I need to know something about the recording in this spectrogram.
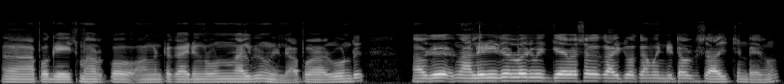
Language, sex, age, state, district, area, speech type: Malayalam, male, 18-30, Kerala, Kozhikode, urban, spontaneous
